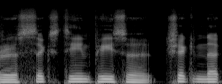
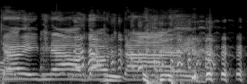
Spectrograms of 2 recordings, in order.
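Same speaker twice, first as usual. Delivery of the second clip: mock kid plea; 9 semitones higher, much slower than usual. Voicing the scared kid.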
